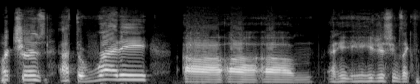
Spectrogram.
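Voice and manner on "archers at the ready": frantic yelling scream, much higher. A narrator voices a ship captain running around the boat, screaming orders. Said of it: "He's screaming like".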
